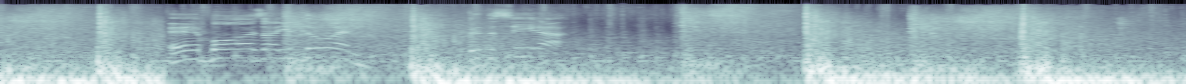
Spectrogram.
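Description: Explosions blasting a rock in Rust, several loud heavy booms spaced a few seconds apart, each with a sharp onset and rumbling tail, with someone talking in between.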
